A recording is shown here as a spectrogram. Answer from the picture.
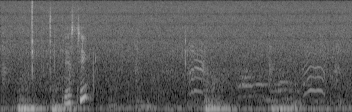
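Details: Three-day-old kitten giving short arched, rising-then-falling mews, three separate cries in the second half, after low thumps and a brief human voice at the start; indoor room.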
